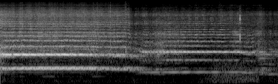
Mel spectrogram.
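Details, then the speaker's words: Running condo fan drawing outside air, dirty and a little rusted: loud steady high-pitched squeal from a dry motor bearing that got very hot; later fixed by cleaning and re-oiling the bearings. "Until I was sitting in the other room and I heard this horrible squealing noise. It's like, what the heck? Checked down, it was the fan."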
